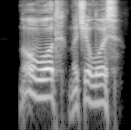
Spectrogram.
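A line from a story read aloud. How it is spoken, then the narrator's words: Groaning. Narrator (Russian): простонал маркиз Тилсбери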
